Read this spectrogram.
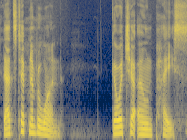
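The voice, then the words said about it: Put-on British accent. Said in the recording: “Should I try to do this in a British accent? ... No, wrong.”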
